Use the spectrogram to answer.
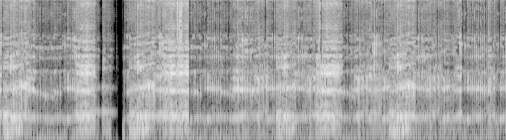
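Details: Dog burping: loud, drawn-out, gurgling throaty sounds repeating across the clip with a brief pause; prolonged belching.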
